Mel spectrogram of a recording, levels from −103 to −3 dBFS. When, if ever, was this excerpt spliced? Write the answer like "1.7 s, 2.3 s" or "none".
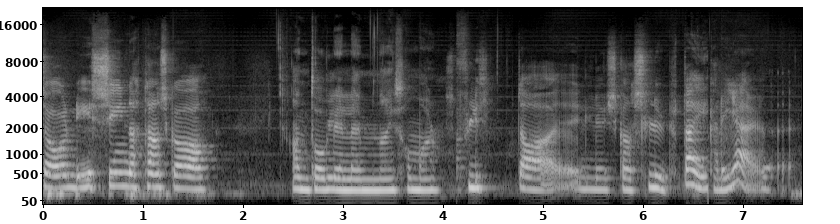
4.1 s, 6.6 s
